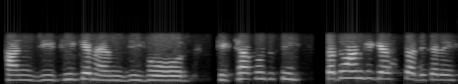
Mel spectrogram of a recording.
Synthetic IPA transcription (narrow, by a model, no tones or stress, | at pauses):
hãɲd͡ʒiːʈʰiːkɦɛmɛ̃ːmd͡ʒiːɦoːɾ | ʈʰiːk̚ʈʰaːkõːt̪̬ʊsĩ | kɐd̪ʋaːnkeɡɛːsʈ̚t͡ʃaːd̪ekɐɾeː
